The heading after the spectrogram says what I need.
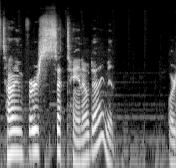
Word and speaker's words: Satono Diamond: Today is the 22nd of March on a Sunday, so that means it's time for Satano Diamond or Satono Diamond as it's usually pronounced in the game.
